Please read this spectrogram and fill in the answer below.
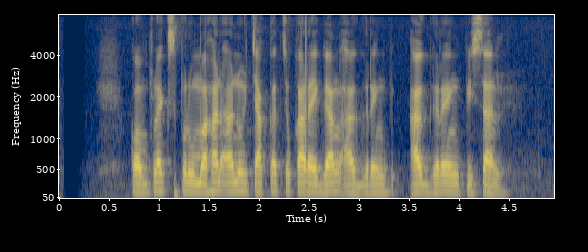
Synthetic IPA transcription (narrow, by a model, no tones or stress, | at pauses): kɔmplɛkspəɾumaɦananut͡ʃakət̪̚sukaɾɛɡaŋ | aɡɾɛŋpisan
